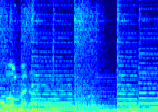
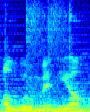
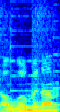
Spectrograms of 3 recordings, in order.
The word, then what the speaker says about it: aluminum: would pronounce it as aluminium or whatever and I'm just like no it's not pronounced that way there's no I in between the N yeah the n and the U so it can't be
